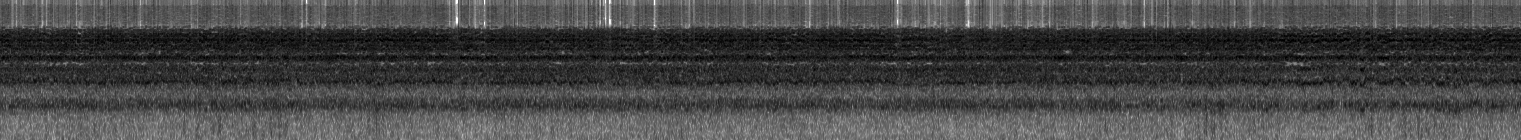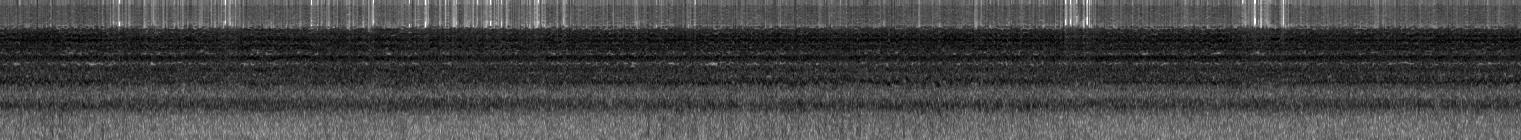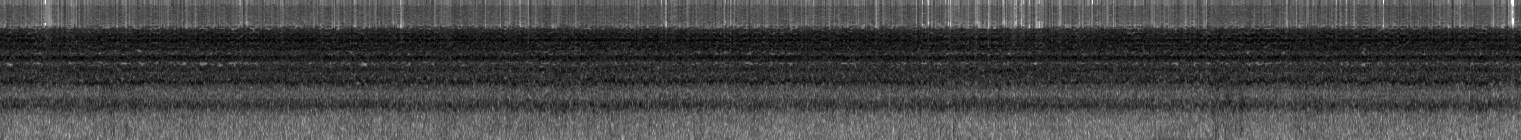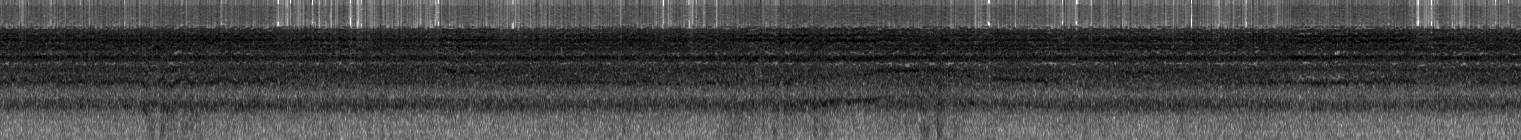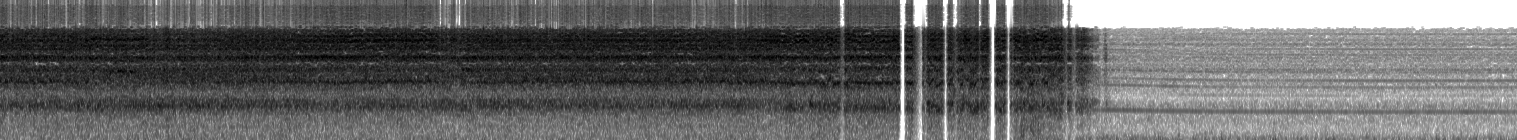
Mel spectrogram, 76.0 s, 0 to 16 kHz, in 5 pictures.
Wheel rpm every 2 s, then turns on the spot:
230, 230, 230, 230, 230, 230, 230, 230, 230, 230, 230, 230, 240, 230, 230, 230, 230, 230, 240, 230, 220, 230, 230, 230, 230, 220, 230, 280, 230, 230, 230, 220, 230, 230, 220, 200, 20, 0.
none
